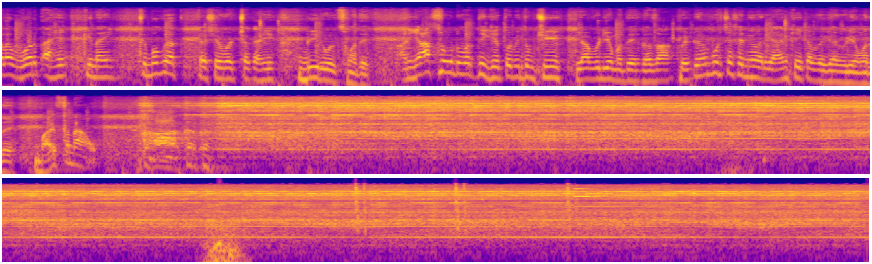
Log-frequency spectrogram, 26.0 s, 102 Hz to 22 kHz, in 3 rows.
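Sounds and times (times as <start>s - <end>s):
mini vacuum cleaner whining: 10.1s - 26.0s
low thump: 19.4s - 19.9s.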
